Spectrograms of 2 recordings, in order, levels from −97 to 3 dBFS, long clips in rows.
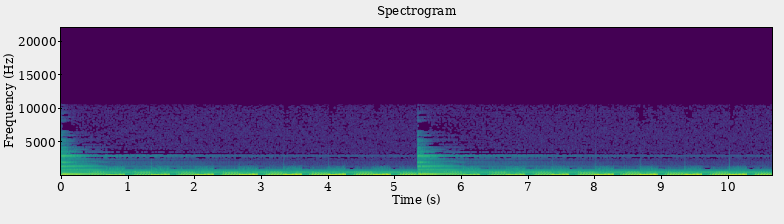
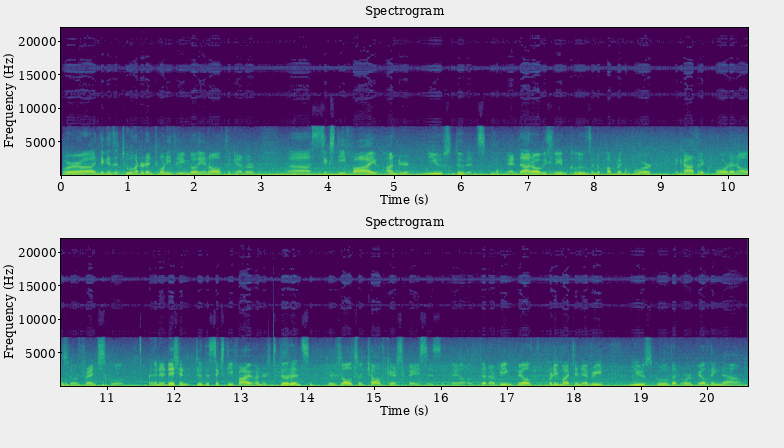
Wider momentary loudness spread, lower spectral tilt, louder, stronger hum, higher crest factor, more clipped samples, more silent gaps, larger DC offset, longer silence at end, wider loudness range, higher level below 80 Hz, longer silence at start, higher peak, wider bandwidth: about the same, 8 LU vs 7 LU; first, -10.5 dB/octave vs -6.5 dB/octave; about the same, -19 LUFS vs -17 LUFS; neither; about the same, 12 dB vs 16 dB; neither; neither; neither; about the same, 0 s vs 0 s; about the same, 3 LU vs 1 LU; about the same, -28 dBFS vs -24 dBFS; about the same, 0 s vs 0 s; second, -6 dBFS vs -2 dBFS; second, 4.3 kHz vs 7.6 kHz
